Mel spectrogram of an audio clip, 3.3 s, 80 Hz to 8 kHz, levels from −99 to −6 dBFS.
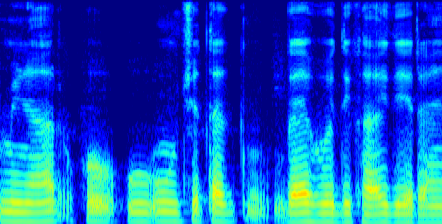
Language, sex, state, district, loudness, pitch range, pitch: Hindi, male, Uttar Pradesh, Hamirpur, -45 LUFS, 115-125 Hz, 120 Hz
